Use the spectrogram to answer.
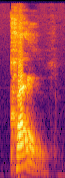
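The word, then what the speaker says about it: כל: Kol. So why is it kol? Because it has the kamatz rule. The kamatz rule meaning it's a short O sound if it's in a closed syllable, meaning there's not a vowel after this letter.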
